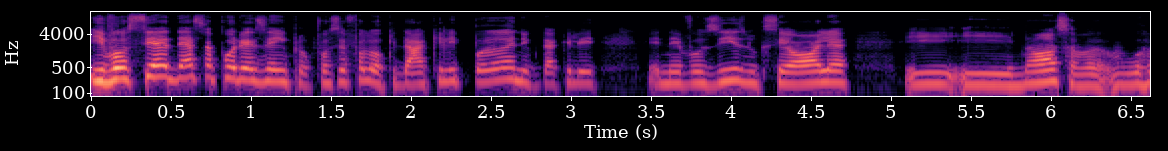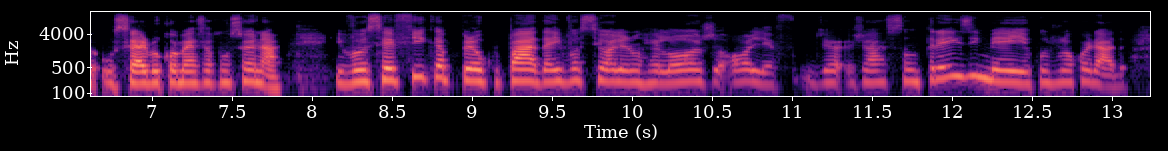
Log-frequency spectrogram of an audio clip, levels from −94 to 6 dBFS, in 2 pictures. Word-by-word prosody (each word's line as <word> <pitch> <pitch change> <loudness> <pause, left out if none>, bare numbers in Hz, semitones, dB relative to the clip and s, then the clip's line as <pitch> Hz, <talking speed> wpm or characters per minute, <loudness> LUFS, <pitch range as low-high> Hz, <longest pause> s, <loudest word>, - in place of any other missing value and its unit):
E 220 -1 +6
você 245 +5 +9
é 285 0 +9
dessa, 275 +2 -1
por 260 -1 0
exemplo 215 -5 -1
você 195 +2 -8
falou 225 +1 -5
que - - -19
dá 175 -1 0
aquele 215 +4 -9
pânico, 215 -1 -5
dá 180 - -6
aquele 195 -1 -11 0.3
nervosismo 195 +2 -7
que - - -18
você 195 - -2
olha 195 +2 +3 0.3
e 175 -2 -7
e, - - -7
nossa, 195 +1 +1
o 165 +2 -7 0.2
o - - -7
cérebro 195 0 +6
começa 200 0 0
a - - -16
funcionar. 200 -7 0 0.3
E 195 - -7
você 215 +4 +4
fica 275 +3 0
preocupada, 220 -1 +5
e 215 - +1
você 230 +2 -6
olha 215 -1 0
no 205 - -4
relógio: 200 +2 -5
"Olha, 205 -3 -7 0.2
já 200 +1 -9
já 205 -1 -9
são 215 +1 -9
03:30 250 -4 0
eu - - -16
continuo 205 0 -10
acordada, 190 -7 -4
205 Hz, 200 wpm, -26 LUFS, 190-220 Hz, 0.3 s, você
